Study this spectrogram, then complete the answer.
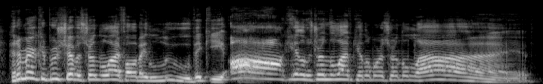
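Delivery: loud, fast, high play-by-play announcing of who joined; sportscaster voice. Pretend. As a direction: call the joins like a hyped sportscaster. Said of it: "did it like a sportscaster".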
